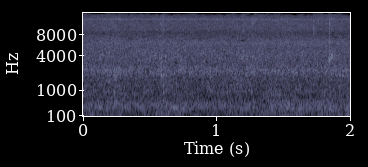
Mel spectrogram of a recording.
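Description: Faint, steady background hiss with no distinct sound event.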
